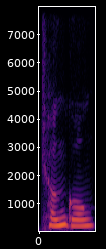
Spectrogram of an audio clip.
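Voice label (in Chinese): "成功" Chinese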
